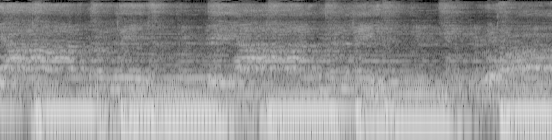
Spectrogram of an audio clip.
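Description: Live rock band playing at full volume: a male lead vocal over electric guitar, keyboards, a heavy bass line and drums with cymbals, heard from the audience.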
